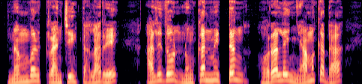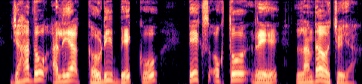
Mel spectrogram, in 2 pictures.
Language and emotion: Santali, happy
